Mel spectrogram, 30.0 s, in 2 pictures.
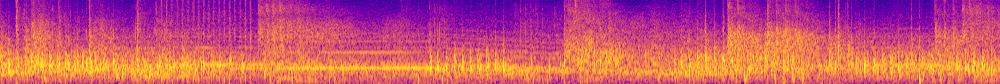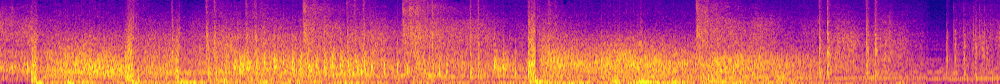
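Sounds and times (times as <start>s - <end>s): rapid gunfire: 0.0s - 5.5s, 6.3s - 15.8s, 16.8s - 23.6s, 27.2s - 28.5s
dense noisy din: 0.0s - 30.0s
loud blast: 0.0s - 30.0s.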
